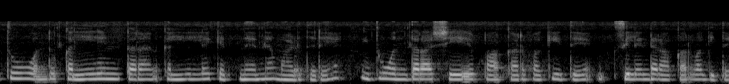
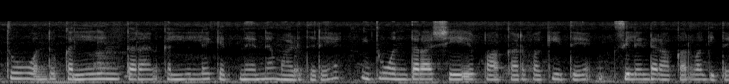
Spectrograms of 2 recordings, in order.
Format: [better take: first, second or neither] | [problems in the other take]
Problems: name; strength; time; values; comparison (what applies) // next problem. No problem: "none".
second | noise reduction (neural mask model Resemble Enhance denoiser)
